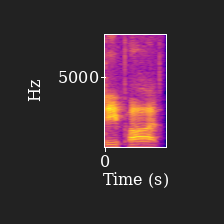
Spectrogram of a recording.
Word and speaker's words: Depot: which is a Midwest version of The Home Depot and the uh yes and I know it's pronounced Depot but I used to work at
